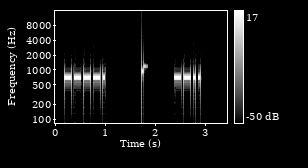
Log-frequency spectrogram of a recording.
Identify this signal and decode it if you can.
Morse code, heard as a keyed tone, about 25 wpm, 700 Hz. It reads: 9 Z
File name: Single Character (Letter:Number:Punctuation:Prosign) - Rapid-Fire - 25wpm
